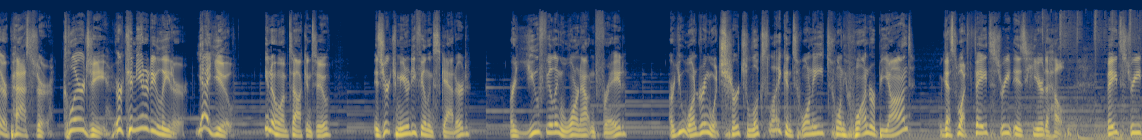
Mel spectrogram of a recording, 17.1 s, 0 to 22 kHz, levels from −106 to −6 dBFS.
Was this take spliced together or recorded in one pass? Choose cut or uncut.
cut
